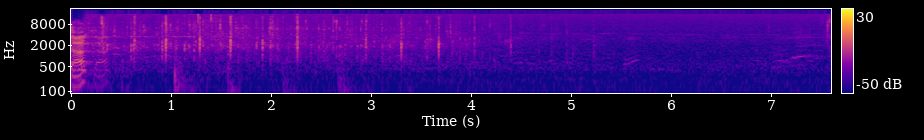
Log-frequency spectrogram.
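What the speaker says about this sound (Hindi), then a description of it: "आप जोरदार तालियों से इस्तकबाल करें" Audience at a mushaira poetry gathering in Sakinaka claps as the ceremonial lamp is lit, with scattered, fairly close claps at first that thin out and fade to a low murmur of room noise.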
